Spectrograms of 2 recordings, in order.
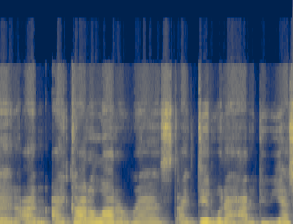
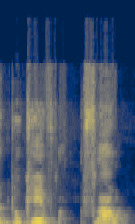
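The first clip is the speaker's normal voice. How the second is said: choking while talking; 4 semitones higher, 8 dB louder than usual. Real, not acted. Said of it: "Went down the wrong pipe".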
